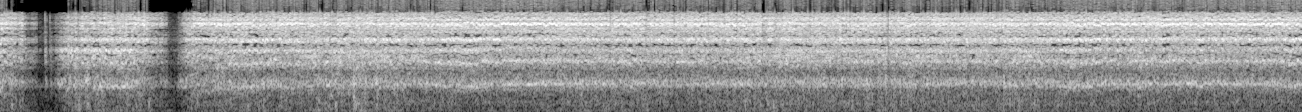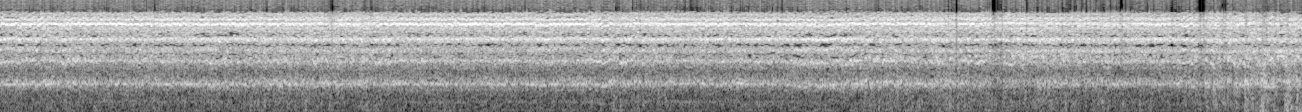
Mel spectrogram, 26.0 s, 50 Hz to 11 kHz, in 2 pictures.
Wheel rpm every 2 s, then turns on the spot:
100, 200, 230, 230, 230, 230, 230, 230, 230, 230, 220, 230, 220.
none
